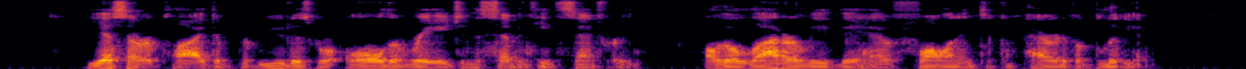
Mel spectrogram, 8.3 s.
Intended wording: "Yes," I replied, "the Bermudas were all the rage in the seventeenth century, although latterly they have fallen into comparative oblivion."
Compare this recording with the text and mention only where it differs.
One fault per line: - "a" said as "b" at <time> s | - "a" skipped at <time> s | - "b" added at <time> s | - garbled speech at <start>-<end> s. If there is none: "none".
none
